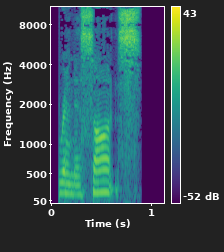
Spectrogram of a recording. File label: "renaissance", spelling voice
